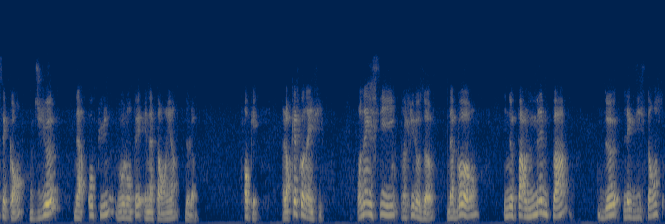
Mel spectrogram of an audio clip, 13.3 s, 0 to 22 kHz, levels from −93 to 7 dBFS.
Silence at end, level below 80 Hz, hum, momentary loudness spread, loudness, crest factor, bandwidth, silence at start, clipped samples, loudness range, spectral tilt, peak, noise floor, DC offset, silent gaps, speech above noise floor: 0.1 s; -76 dBFS; none; 13 LU; -30 LUFS; 20 dB; 6.6 kHz; 0.05 s; under 0.1%; 5 LU; -9 dB/octave; -10 dBFS; -73 dBFS; under 0.1%; none; 44 dB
